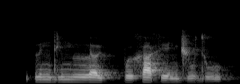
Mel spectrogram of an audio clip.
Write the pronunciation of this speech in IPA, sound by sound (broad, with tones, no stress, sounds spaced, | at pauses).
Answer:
ʔ ɨ˦ n d i˦ m lː ɐ˦˨ y̯ pː ɵ˨ x a˦ x e˨ n d͡ʒ u˨ d u˨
